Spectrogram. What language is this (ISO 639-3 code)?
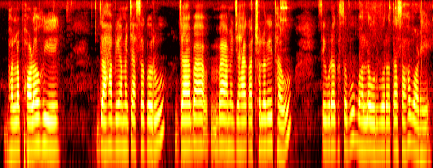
ori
